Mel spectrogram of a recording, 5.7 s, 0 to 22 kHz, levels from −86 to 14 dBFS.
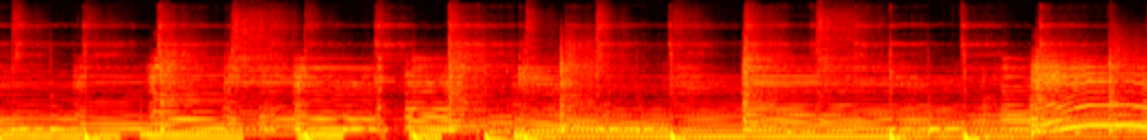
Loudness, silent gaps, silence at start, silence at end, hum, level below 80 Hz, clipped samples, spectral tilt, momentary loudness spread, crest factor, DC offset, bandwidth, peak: -22 LUFS; none; 0 s; 0 s; none; -28 dBFS; under 0.1%; -5 dB/octave; 5 LU; 16 dB; under 0.1%; over 20 kHz; -4 dBFS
